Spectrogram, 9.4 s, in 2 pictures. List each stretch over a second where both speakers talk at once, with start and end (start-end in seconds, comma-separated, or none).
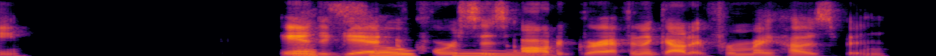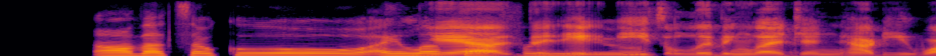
1.4-2.8, 6.7-8.0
